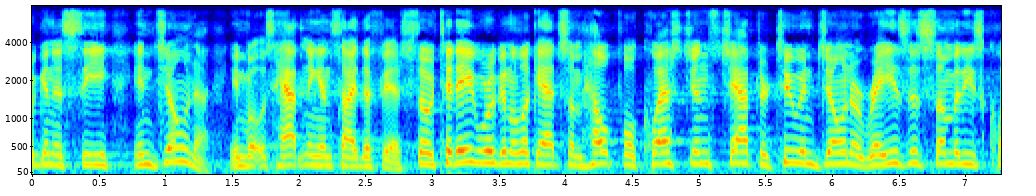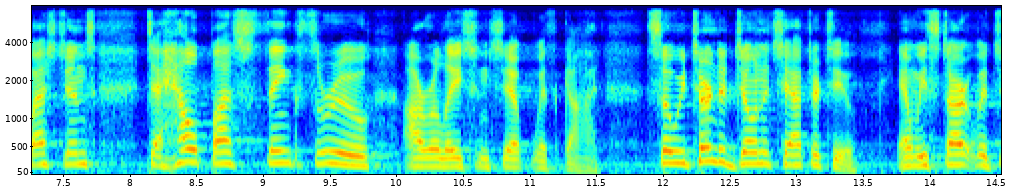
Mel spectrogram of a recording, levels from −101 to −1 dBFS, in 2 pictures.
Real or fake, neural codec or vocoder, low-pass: real; none; 7.2 kHz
